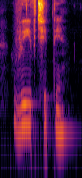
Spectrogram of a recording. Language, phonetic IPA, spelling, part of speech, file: Ukrainian, [ˈʋɪu̯t͡ʃete], вивчити, verb, Uk-вивчити.ogg
- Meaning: 1. to study 2. to learn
